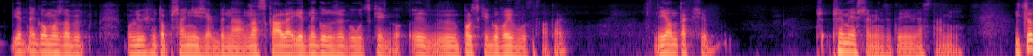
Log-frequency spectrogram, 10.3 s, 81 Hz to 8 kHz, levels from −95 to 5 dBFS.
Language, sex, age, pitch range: Polish, male, 30-49, 95-115 Hz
